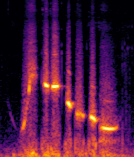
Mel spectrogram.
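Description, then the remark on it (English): A person whistles a short descending tune of about six clear notes, with no talking. “I can whistle better than this.”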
